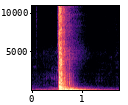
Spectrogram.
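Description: A steel door on a 1936 Ford 5-window coupe is shut, giving a single heavy, low thunk at about half a second that rings out briefly with a low rumble. The door closes solid-sounding.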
